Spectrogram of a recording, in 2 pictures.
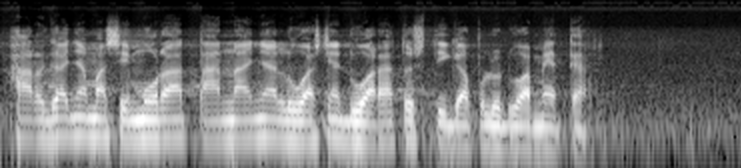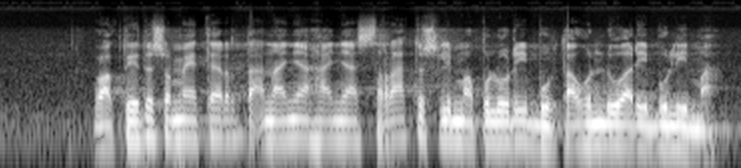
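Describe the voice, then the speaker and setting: A middle-aged male pastor preaching a sermon, telling a personal story and swinging between loud, high emphasis and low, quiet asides. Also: big-room sound. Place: church sanctuary.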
